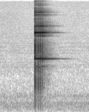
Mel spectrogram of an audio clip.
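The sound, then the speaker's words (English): A single bright clink of glasses knocked together in a toast, clear, its high ringing tone fading within half a second amid otherwise quiet surroundings. “That was a good clink.”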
